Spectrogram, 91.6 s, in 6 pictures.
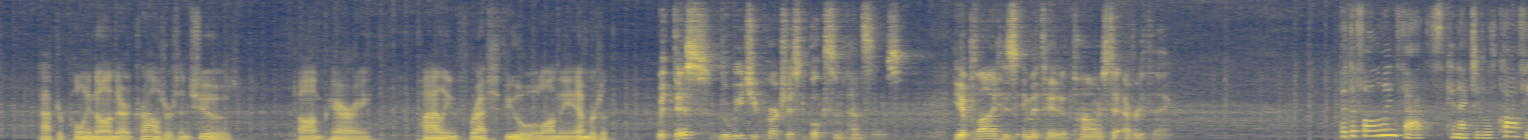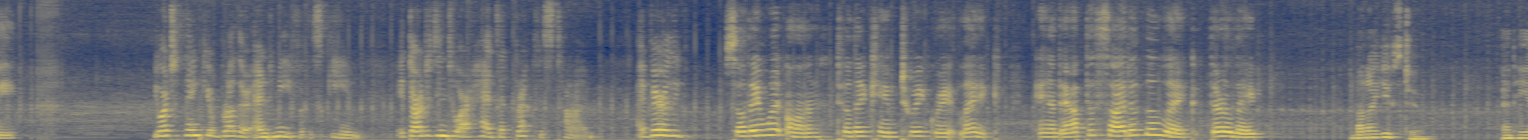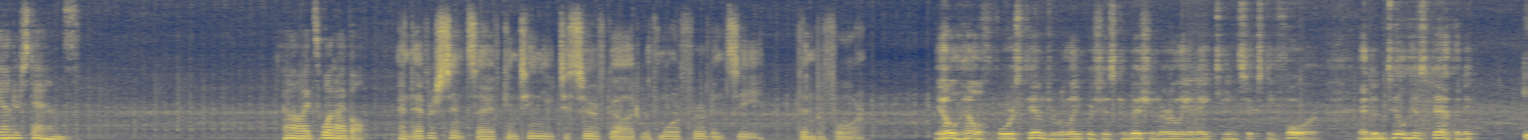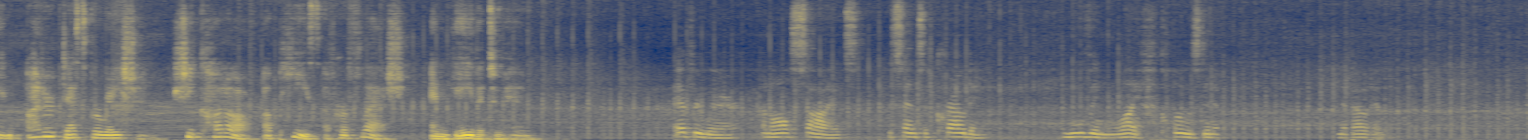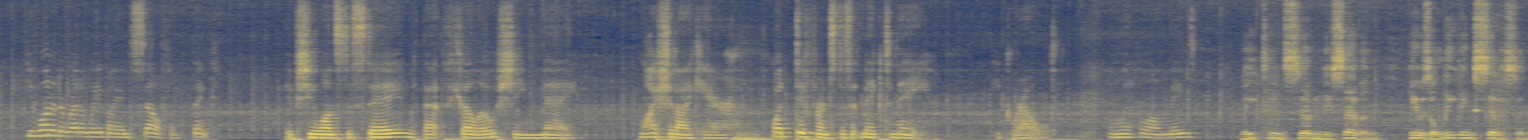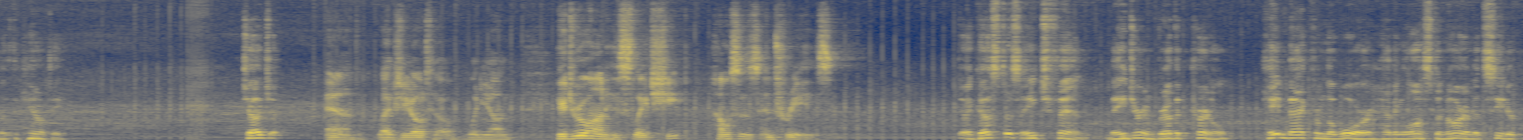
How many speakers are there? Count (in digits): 10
